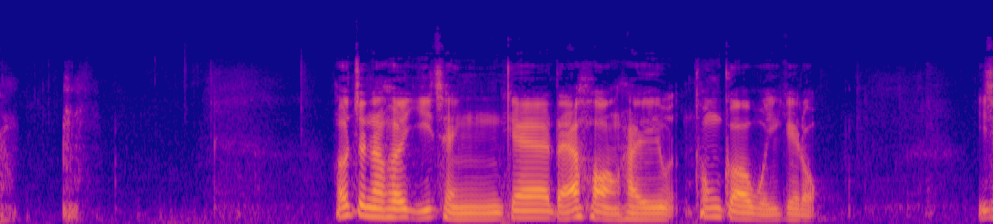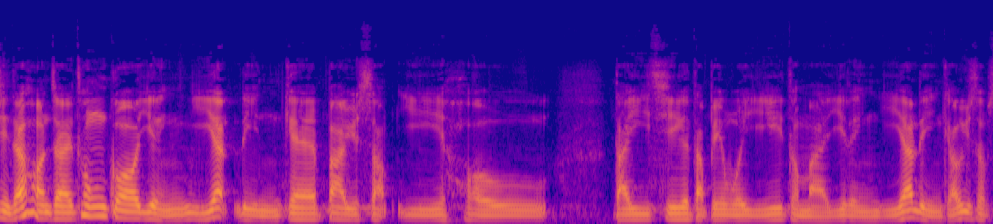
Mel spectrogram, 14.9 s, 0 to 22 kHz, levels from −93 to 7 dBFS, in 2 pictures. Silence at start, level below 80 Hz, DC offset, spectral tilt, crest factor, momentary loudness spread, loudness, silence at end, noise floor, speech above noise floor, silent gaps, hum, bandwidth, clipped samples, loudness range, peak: 0 s; -58 dBFS; under 0.1%; -7 dB/octave; 20 dB; 11 LU; -24 LUFS; 0 s; -62 dBFS; 39 dB; none; none; 7.6 kHz; under 0.1%; 6 LU; -4 dBFS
